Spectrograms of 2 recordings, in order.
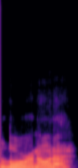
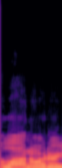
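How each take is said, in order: First: It is said in an Australian accent. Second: It is said in an American accent. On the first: "you put R's where there aren't and you take away R's where there are" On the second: "instead of"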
